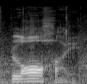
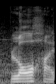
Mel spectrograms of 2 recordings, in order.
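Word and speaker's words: Blåhaj: because that is effectively very similar to the German way of saying blue high a blue shark which would be blue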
